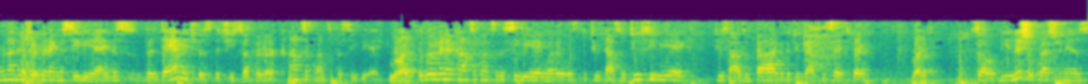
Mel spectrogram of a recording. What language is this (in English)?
English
